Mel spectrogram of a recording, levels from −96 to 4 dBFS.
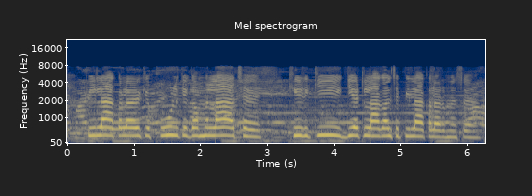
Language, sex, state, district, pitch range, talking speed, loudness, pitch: Maithili, female, Bihar, Saharsa, 275-305 Hz, 145 wpm, -20 LUFS, 295 Hz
